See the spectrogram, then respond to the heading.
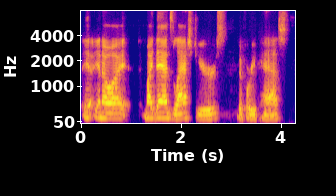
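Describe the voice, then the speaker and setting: A middle-aged man speaks as an interview guest, thinking aloud as he goes. His delivery is halting and reflective, full of fillers and sentences he restarts, with a voice of ordinary male pitch. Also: flat delivery, fairly bright tone, rough recording. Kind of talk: reflective conversation.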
